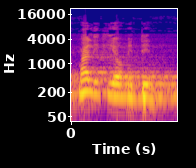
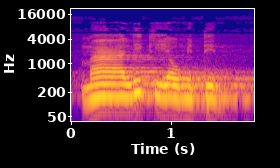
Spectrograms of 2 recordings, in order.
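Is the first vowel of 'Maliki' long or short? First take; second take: short; long. First: The first vowel of Maliki is kept short. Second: The first vowel of Maliki is drawn out long. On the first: "dibaca pendek" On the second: "Dibacanya panjang"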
